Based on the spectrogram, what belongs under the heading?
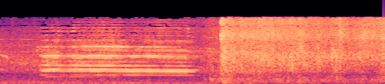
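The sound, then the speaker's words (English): A train horn blares steadily for about two seconds, then a sudden loud crash of impact erupts into a sustained roar of crunching, rumbling noise as the train strikes a truck rig stuck on the tracks. “That's the rig stuck on the tracks.”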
